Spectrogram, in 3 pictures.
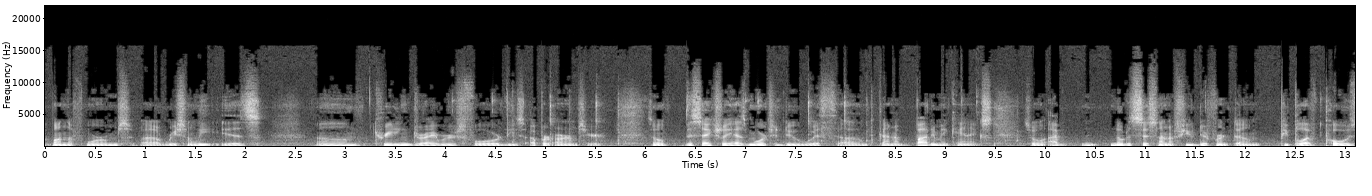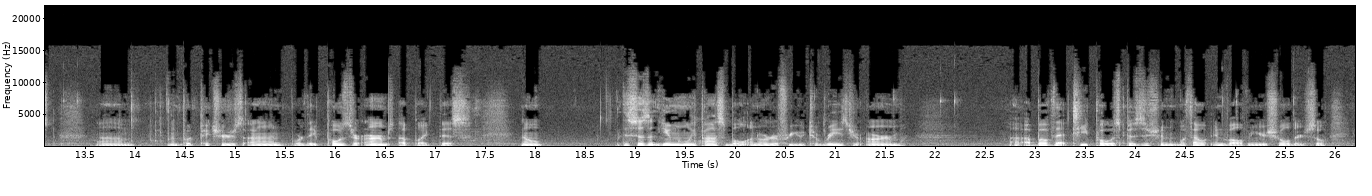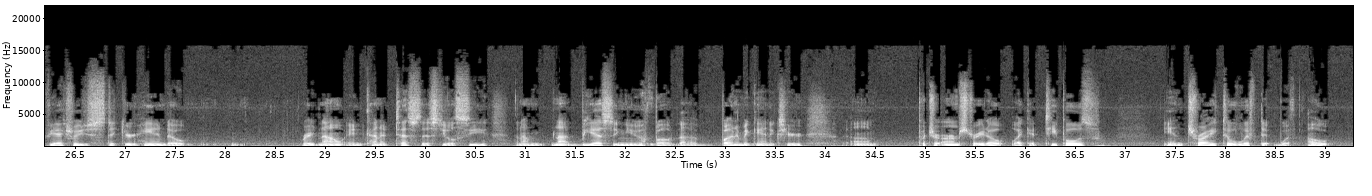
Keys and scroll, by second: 12.5 r, 19.6 alt+r, 20.9 r, 23.8 alt+r.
